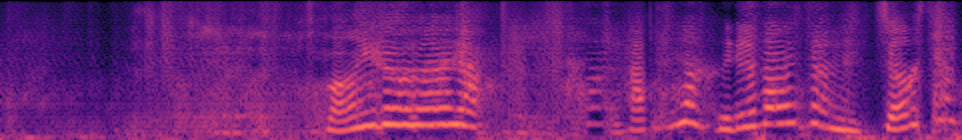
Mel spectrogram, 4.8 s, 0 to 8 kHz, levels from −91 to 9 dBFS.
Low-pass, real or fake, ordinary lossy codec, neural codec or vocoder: none; fake; none; codec, 16 kHz, 1 kbps, FreqCodec, smaller model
